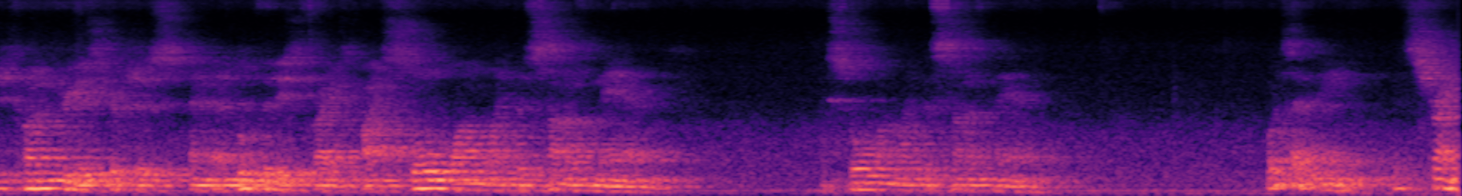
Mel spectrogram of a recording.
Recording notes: delivered in St Peter Chanel, Tannum Sands, Qld.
